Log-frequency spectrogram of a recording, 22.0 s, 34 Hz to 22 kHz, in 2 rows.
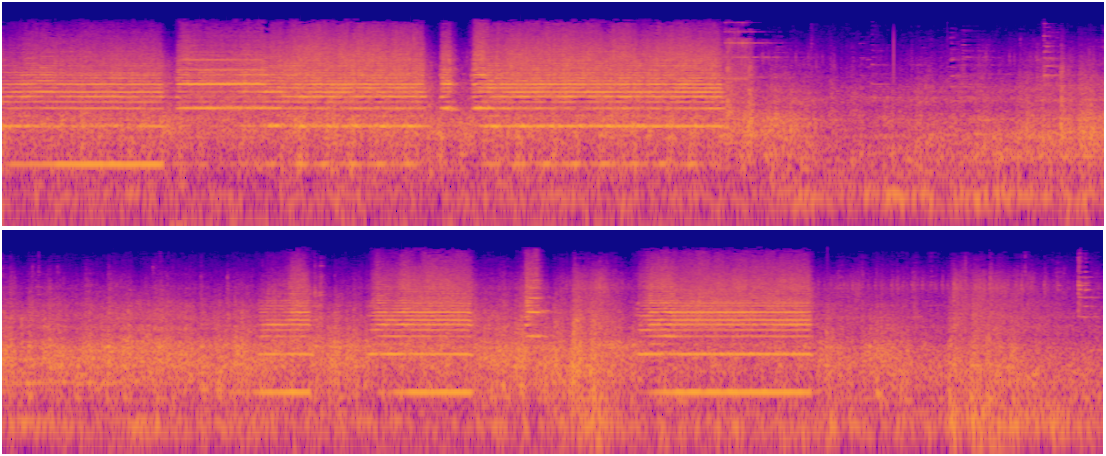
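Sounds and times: train whistle blasts: 0.0s - 7.4s, 13.6s - 16.6s, 17.4s - 19.2s
rumble of moving rail car: 0.0s - 22.0s
rail joints clattering: 5.6s - 22.0s.

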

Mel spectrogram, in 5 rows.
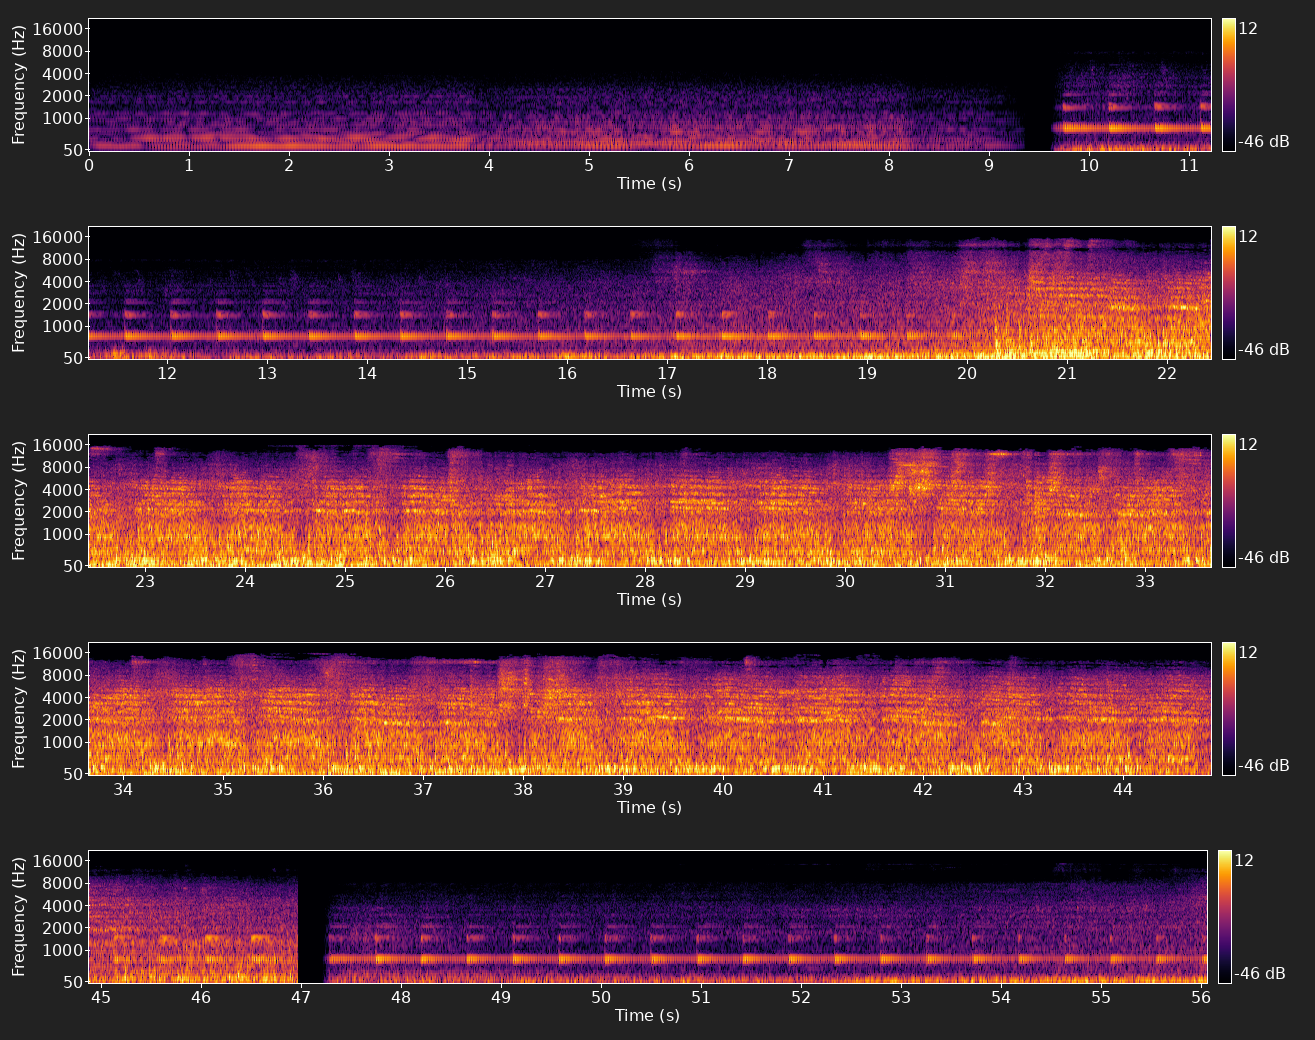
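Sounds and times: level crossing warning bell: 9.6s - 20.0s, 45.2s - 56.0s
train wheels clattering on rails: 18.3s - 47.0s.

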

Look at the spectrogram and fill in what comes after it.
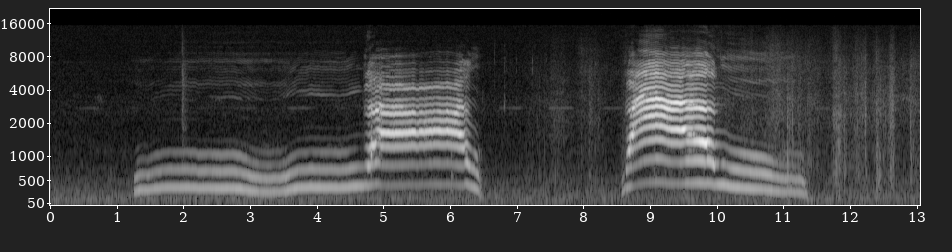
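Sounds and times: cat yowling: 1.3s - 6.5s, 8.6s - 11.4s.

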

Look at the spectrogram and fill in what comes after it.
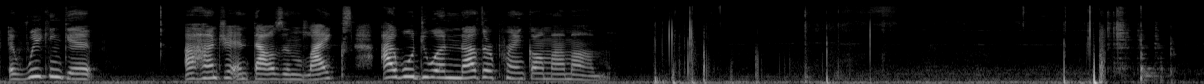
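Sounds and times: low hum: 6.0s - 12.0s.

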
